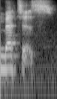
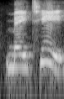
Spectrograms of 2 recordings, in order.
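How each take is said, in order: First: The word ends with a clear s sound. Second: The word ends without an s sound. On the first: "English would look at that and say métis" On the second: "that would be kind of a French way of saying that word"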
